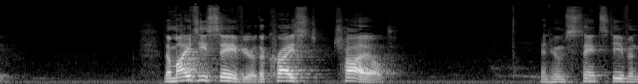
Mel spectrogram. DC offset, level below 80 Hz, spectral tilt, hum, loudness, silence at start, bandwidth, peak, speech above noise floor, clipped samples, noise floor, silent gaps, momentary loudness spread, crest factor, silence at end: under 0.1%; -52 dBFS; -5.5 dB/octave; 60 Hz at -50 dBFS; -14 LUFS; 0 s; 17.5 kHz; 0 dBFS; 34 dB; under 0.1%; -48 dBFS; none; 15 LU; 18 dB; 0 s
